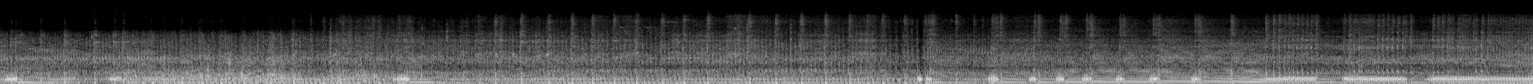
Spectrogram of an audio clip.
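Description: A dirt bike engine runs close by, revving up and down in short bursts.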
